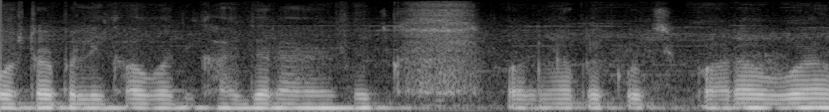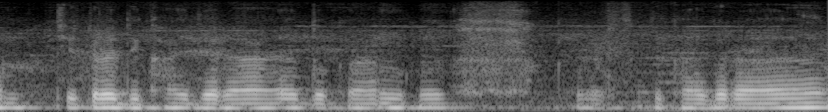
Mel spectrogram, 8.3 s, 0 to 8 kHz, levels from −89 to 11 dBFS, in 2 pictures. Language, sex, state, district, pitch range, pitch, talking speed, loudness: Hindi, male, Bihar, Patna, 115-120 Hz, 120 Hz, 190 wpm, -18 LUFS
